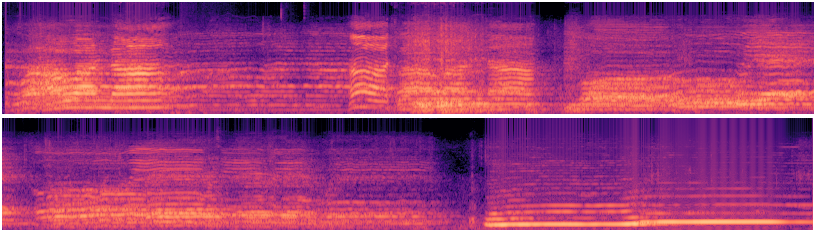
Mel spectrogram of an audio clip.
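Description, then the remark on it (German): A foghorn sounds within a piece of music, its deep, sustained moaning blasts woven among harmonic tones, ending with a loud, steady low drone that steps slightly higher in pitch. “Ja, und in der Musik versteckt, ich habe ein kleines Stückchen mitgebracht, ist auch sozusagen das Wichtigste an diesem Abend, nämlich ein Nebelhorn, das dafür da ist, dass man immer rechtzeitig von Ort zu Ort geht.”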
